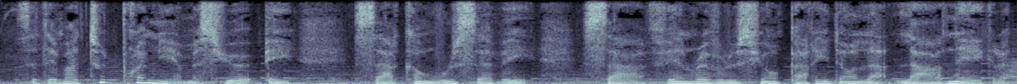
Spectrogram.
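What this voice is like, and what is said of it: Slight foreign accent in French. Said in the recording (French): “ce petit accent, avouez qu'il est irrésistible ... des intonations étrangères”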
